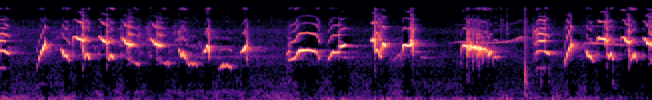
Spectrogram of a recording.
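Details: Oriental magpie-robin song, used as master recording for teaching birds whose voice is not yet full: rapid, continuous varied phrases of clear rising and falling whistles, slurred notes and sharp chips, loud and close, with faint low background hum.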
